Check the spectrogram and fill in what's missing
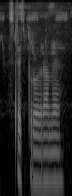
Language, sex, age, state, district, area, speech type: Santali, male, 18-30, Jharkhand, Pakur, rural, spontaneous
